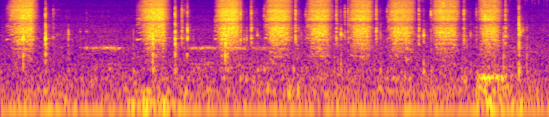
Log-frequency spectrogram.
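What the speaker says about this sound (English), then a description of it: "it is time to give this guy a good spray" A handheld spray bottle mists a moth cocoon in a run of about ten short, sharp hissing bursts, close and evenly spaced, with quiet gaps between them.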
